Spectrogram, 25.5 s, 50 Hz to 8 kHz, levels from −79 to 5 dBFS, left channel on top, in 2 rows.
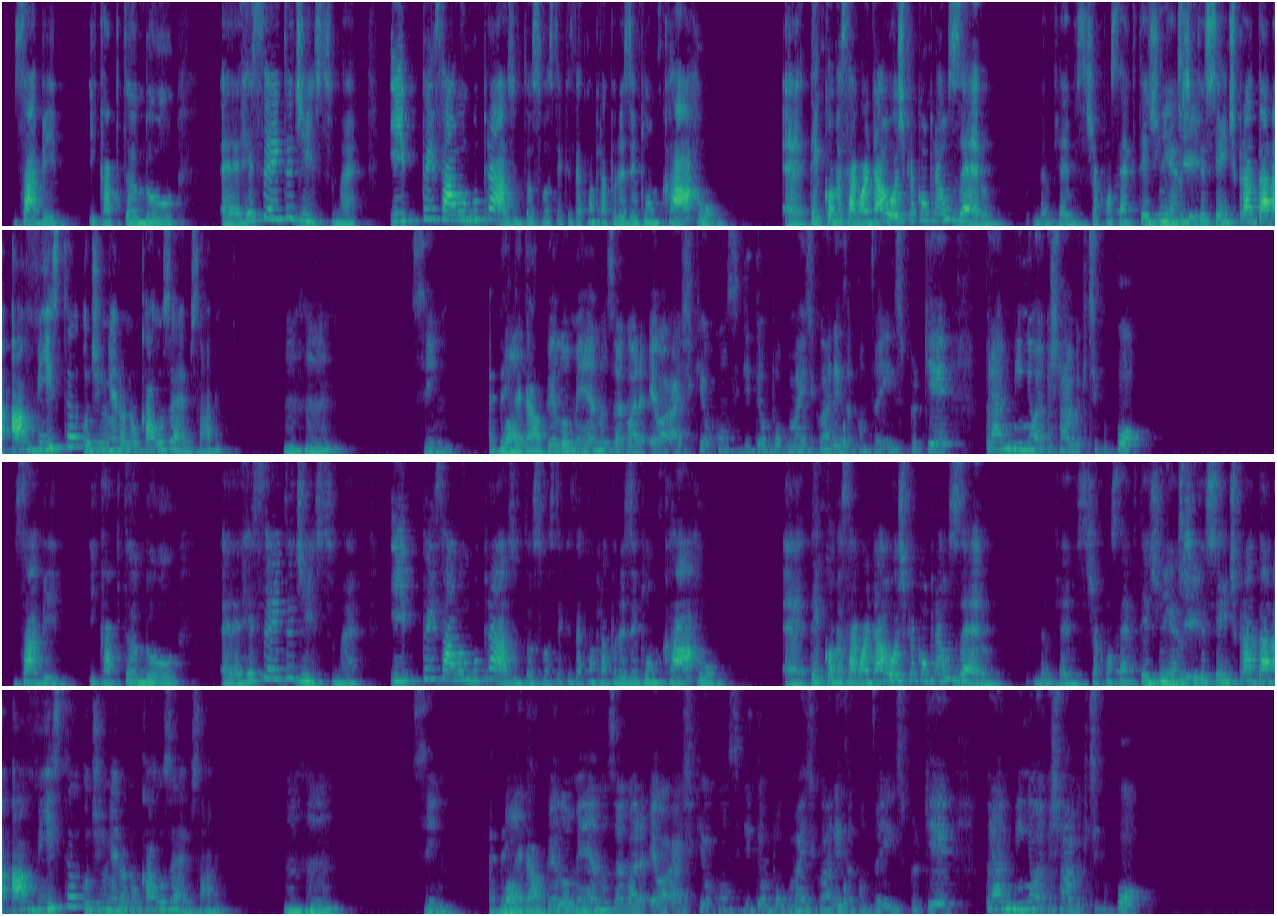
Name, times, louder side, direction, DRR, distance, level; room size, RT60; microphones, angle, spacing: voice 1, 0.1-0.6 0.9-1.7 2.2-3.5 3.9-7.2 7.8-10.0 10.3-14.9 17.6-18.2, left 3 dB, 75° left, 1.4 m, -31 dB
voice 2, 11.1-12.1 15.5-16.1 16.8-17.2 17.7-24.0, left 1 dB, 50° left, 2.4 m, -37 dB
11.5 x 5.1 x 5.2 m
head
